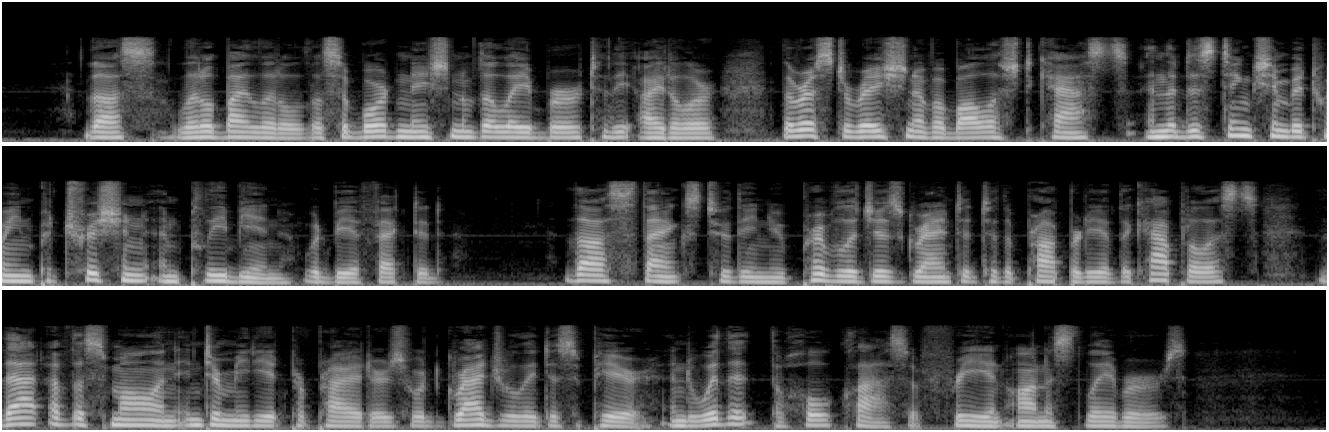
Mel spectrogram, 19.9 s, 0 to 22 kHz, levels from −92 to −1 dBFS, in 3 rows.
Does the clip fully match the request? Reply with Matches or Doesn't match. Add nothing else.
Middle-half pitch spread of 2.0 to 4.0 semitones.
Matches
